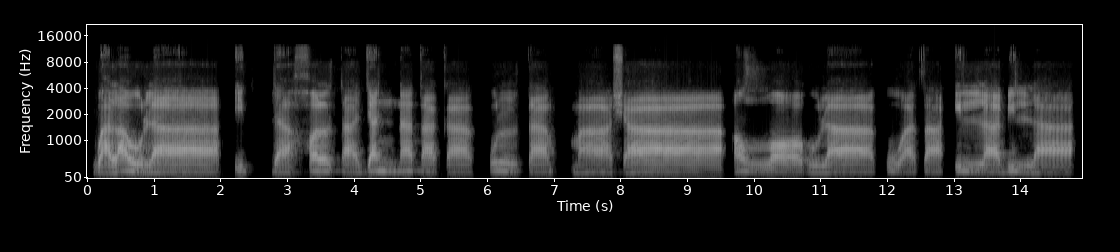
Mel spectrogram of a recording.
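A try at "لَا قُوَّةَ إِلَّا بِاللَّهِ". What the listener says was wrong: Quwwata illa panjang ya. Illanya tadi kurang panjang.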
